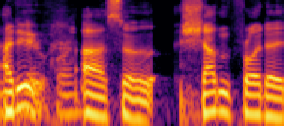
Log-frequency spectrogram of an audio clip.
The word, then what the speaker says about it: Schadenfreude: It's pronounced National Traja? – No. – Oh. – It's pronounced Schadenfreude. It's German.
